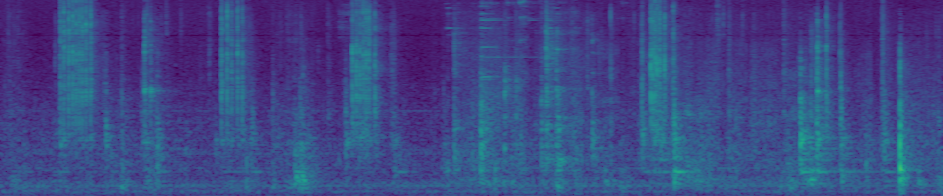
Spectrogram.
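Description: A ratchet wrench clicks rapidly as a bolt is turned.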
